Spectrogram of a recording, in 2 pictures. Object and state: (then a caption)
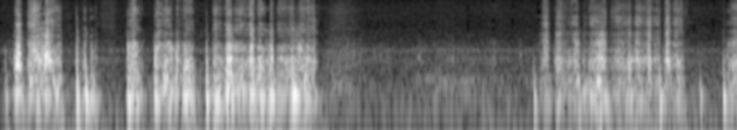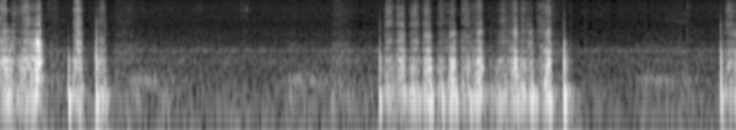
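Chalk writing on a wood-framed chalkboard. A white chalk stick writes and scratches across the black surface of a small, solid, flat wood-framed chalkboard. Three bursts of dry, rasping strokes are broken by sharp taps and quiet pauses in between.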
